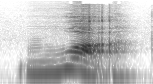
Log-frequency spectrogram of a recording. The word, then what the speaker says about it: what: not wah-ha-ha-ha no it's what so if miss Liz writes a world down here I want you to try and tell me the sound so the H is silent it's wah it wet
